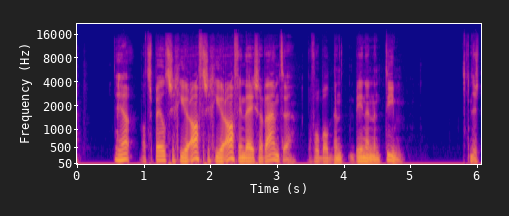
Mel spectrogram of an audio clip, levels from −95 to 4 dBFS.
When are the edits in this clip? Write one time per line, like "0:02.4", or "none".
0:00.9
0:01.9
0:03.8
